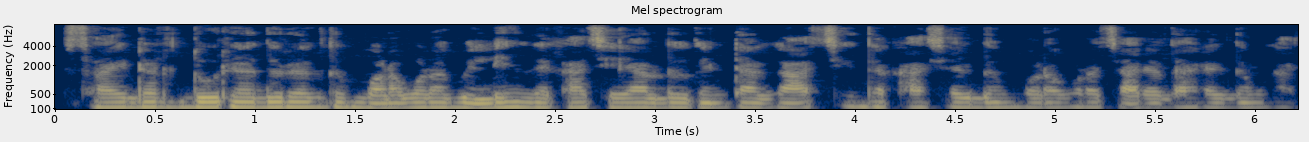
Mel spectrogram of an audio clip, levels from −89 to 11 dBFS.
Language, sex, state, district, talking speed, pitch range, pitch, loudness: Bengali, male, West Bengal, Purulia, 200 wpm, 125-130 Hz, 125 Hz, -25 LUFS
